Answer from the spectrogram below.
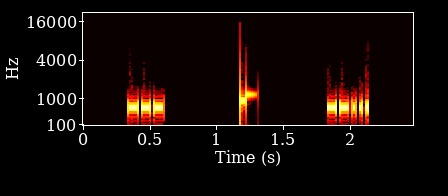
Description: Morse code, heard as a keyed tone, about 50 wpm, 700 Hz. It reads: O 7
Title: Single Letter-Number Alt - Rapid-Fire 50wpm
